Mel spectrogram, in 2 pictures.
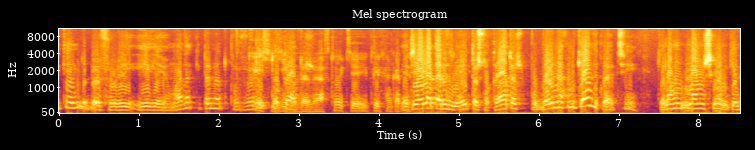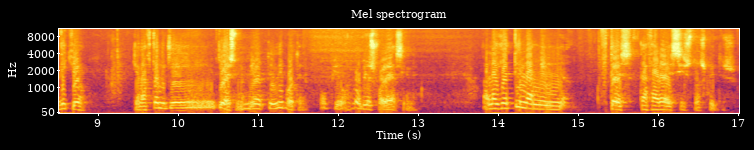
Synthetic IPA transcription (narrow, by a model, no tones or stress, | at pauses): ʝɐt̪inɐmind̪obeɾofoɾiːiðʝɐio̞̰mɐðɐce̞pɾe̞pinɐt̪o̥peɾoθɾoɾit̪o̞̰kɾɐt̪esḛft̪oceḭpiɾxɐŋkɐʝɐio̞lɐt̪ɐɾixumeit̪est̪o̞kɾɐt̪o̞spubo̞ɾinɐexunceɐðiko̞e̞t͡si | ce̞nɐxunmɐlonsiɣno̞miceðiceo̞ | cenɐft̪einececiɐst̪ino̰miɐot̪iðipot̪e̞̰opço̰opçosfo̞̰ɾe̞̰ɐsḭne̞ | ɐ̰lɐʝɐt̪inɐmin | ft̪e̞skɐθɐɾɐe̞sist̪o̞spit̪i̥su̥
